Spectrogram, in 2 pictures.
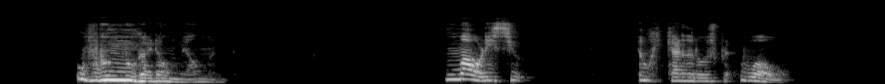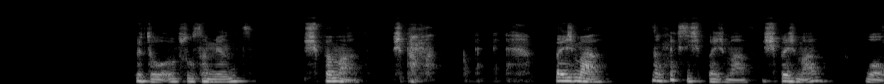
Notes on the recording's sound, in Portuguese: O audio está um bocado pior que o costume, esqueci-me de ligar o microfone.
